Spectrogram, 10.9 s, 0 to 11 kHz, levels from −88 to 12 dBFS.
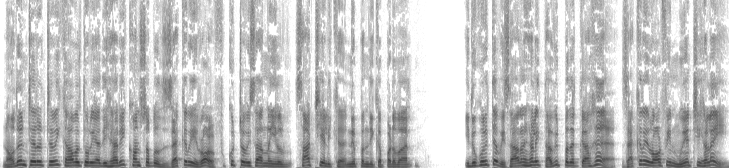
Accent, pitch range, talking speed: native, 150-225 Hz, 95 wpm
